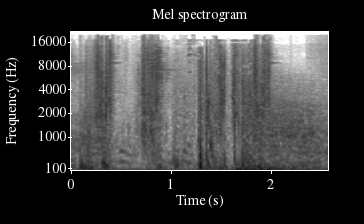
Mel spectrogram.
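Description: Rapid bursts of gunfire in the Fortnite video game, several volleys with short gaps, loud and close, mixed with game sounds.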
